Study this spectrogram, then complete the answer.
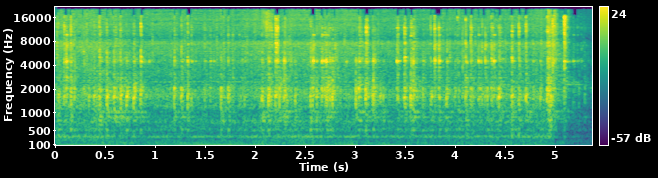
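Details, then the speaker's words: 2019 Dodge Grand Caravan, 109,000 miles, sat several months, dealer claimed transmission needed: in drive with car elevated, irregular metallic clicking and clatter over driveline hum; broken CV axle, cage broken and balls out, needs replacement. "oh that's dangerous it's kind of like expecting something bad to happen but I didn't know exactly when but either way we need to replace the CV axle"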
